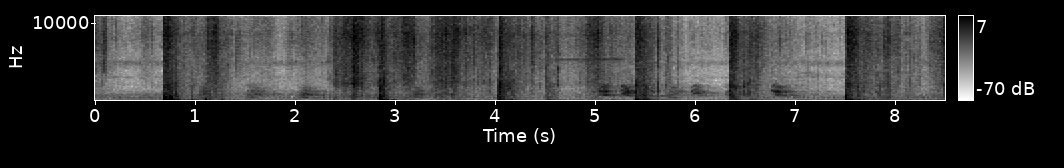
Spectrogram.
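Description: A hammer strikes metal in sharp, irregular blows.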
